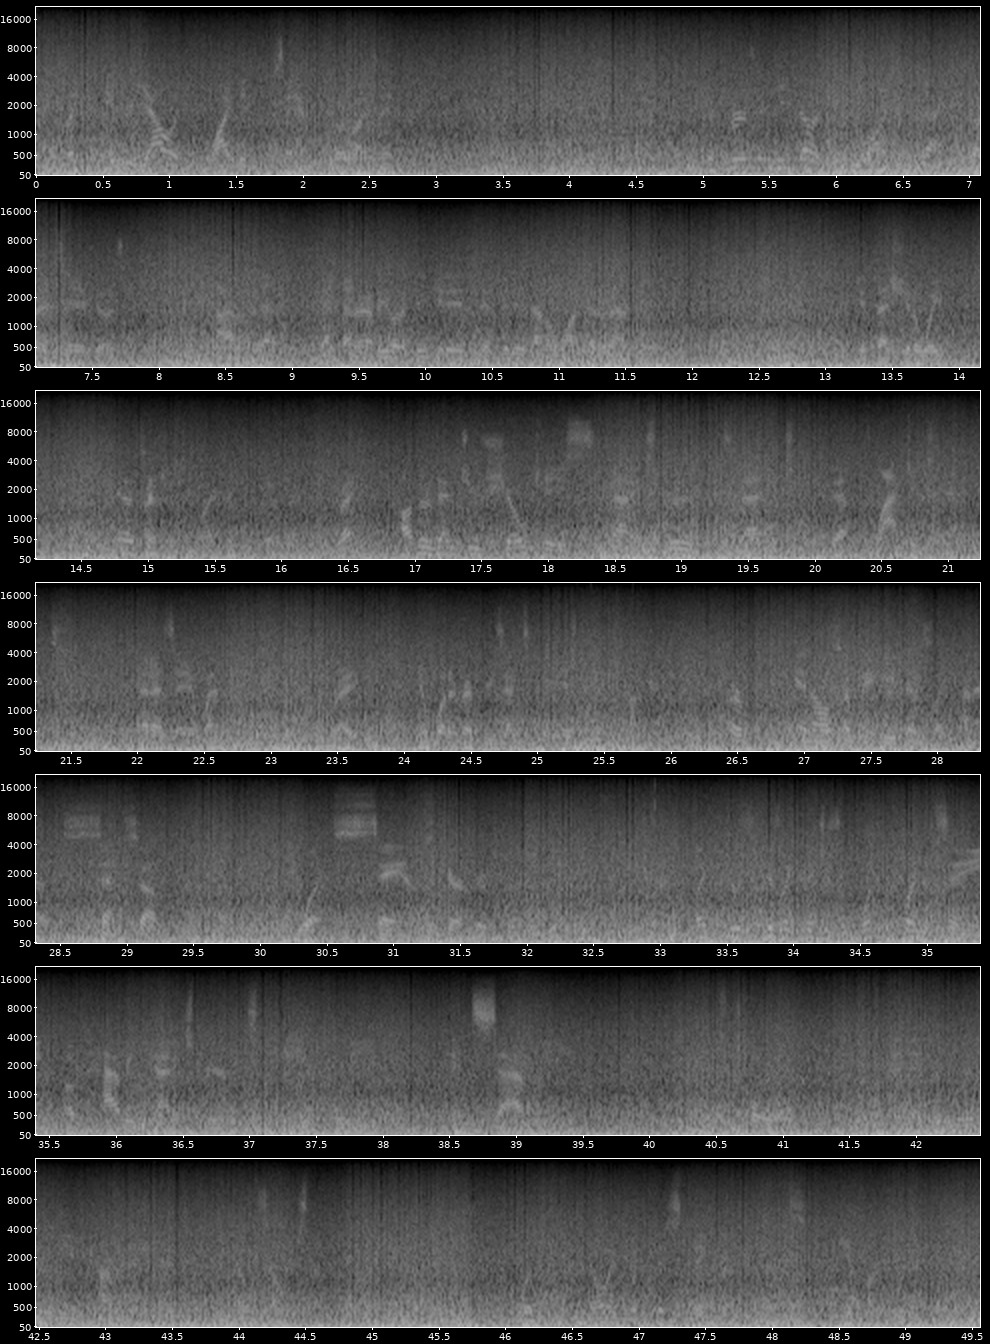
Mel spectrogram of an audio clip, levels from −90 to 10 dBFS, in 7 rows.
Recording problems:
wind noise on the microphone; heavy; 4 dB above the speech
chatter from many people; noticeable; throughout; 15 dB below the speech

